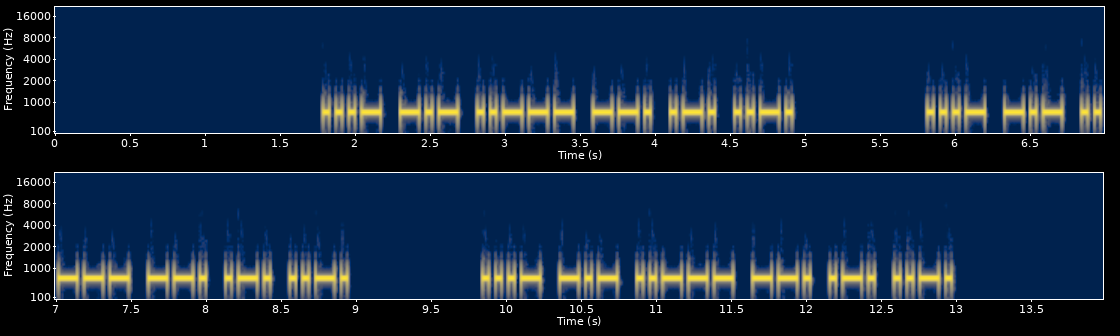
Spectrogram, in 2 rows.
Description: Morse code, heard as a keyed tone, about 27 wpm, 700 Hz. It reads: VK2GRF VK2GRF VK2GRF
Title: DXCC-100 Call Signs - 6 Characters - Repeated 3x - 28wpm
